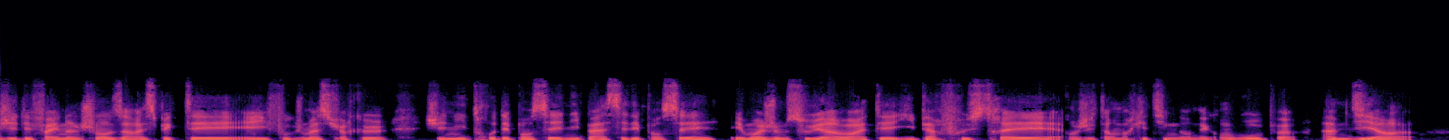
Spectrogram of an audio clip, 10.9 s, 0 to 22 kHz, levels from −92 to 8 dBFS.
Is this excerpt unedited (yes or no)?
no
